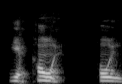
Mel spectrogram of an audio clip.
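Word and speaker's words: Koine: How is that pronounced? Koan? It is, Koan Greek.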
